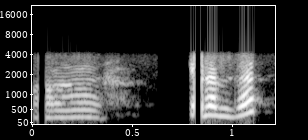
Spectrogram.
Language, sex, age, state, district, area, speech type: Assamese, female, 18-30, Assam, Charaideo, urban, conversation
